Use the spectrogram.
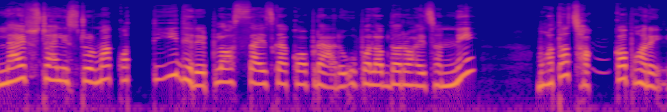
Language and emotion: Nepali, surprised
